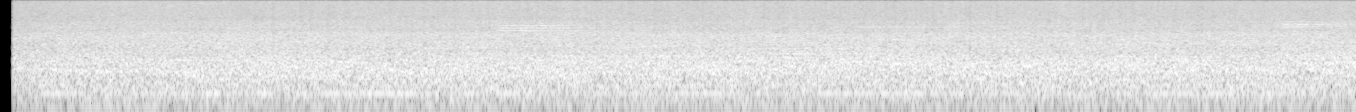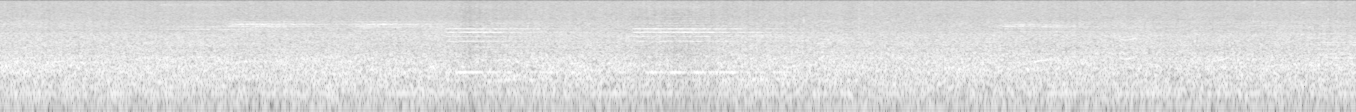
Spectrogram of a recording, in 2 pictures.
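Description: A crowd of people chatters in a busy, echoing hall.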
